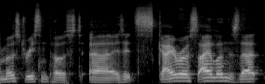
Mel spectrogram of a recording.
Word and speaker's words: Skyros: Is it Skyros Island? Is that how you pronounce it? Skiros.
